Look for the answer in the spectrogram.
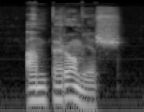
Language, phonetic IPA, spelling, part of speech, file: Polish, [ˌãmpɛˈrɔ̃mʲjɛʃ], amperomierz, noun, Pl-amperomierz.ogg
